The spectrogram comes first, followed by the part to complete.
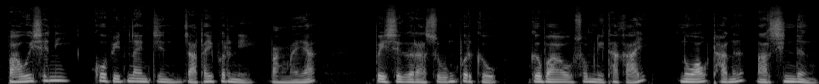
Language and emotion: Bodo, fearful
